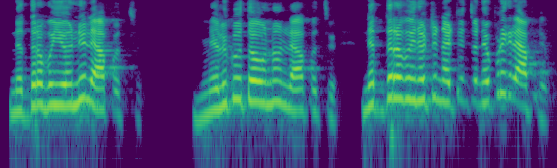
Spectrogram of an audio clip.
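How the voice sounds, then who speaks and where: A woman's voice: a little high, fairly bright tone, muffled recording. A woman preaching an informal sermon who scolds her listeners and keeps asking them rhetorical questions.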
